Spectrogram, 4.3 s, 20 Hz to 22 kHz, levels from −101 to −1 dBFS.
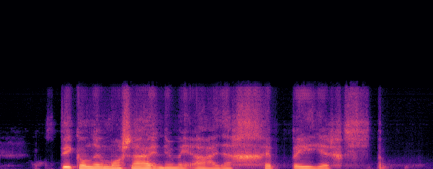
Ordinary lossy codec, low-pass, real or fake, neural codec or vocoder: Opus, 64 kbps; 10.8 kHz; fake; codec, 16 kHz in and 24 kHz out, 0.6 kbps, FocalCodec, streaming, 4096 codes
